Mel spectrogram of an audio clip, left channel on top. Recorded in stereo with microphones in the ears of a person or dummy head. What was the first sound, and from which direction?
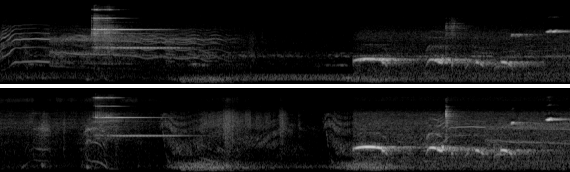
A bicycle bell, 60° left (ahead or behind).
